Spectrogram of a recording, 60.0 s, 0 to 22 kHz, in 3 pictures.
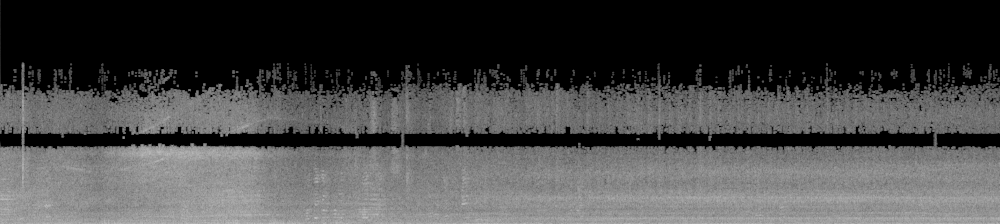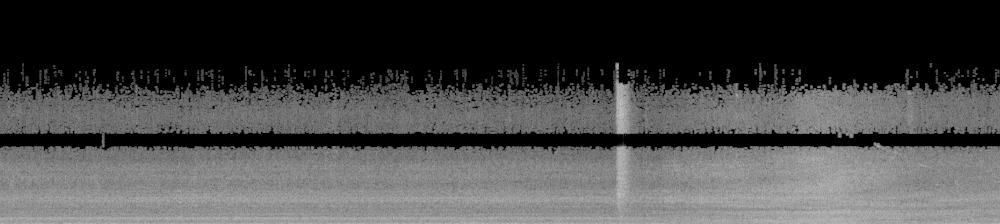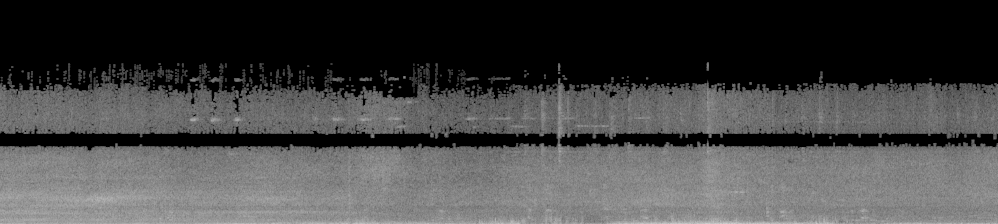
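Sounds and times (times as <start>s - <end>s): bus diesel engine idling: 0.0s - 59.9s
street traffic: 0.0s - 59.9s
air brakes hissing: 32.2s - 32.8s.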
